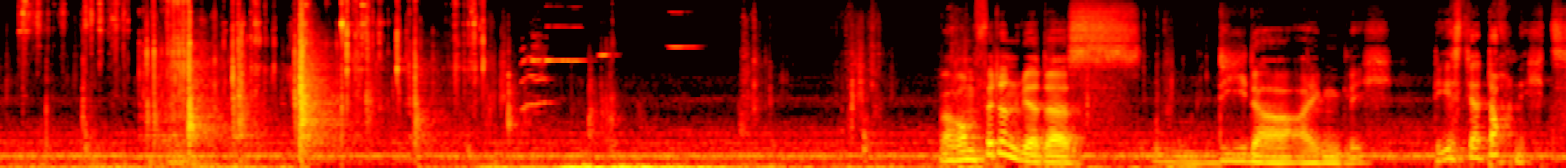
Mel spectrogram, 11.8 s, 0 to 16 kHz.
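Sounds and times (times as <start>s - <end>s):
bunch of keys jangling as pulled out: 0.0s - 4.0s
speech: 7.1s - 8.3s, 9.4s - 11.7s.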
